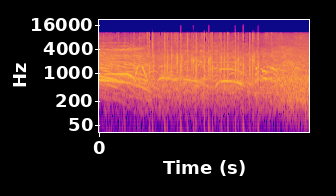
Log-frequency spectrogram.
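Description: Hands clap sharply in a crowd.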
